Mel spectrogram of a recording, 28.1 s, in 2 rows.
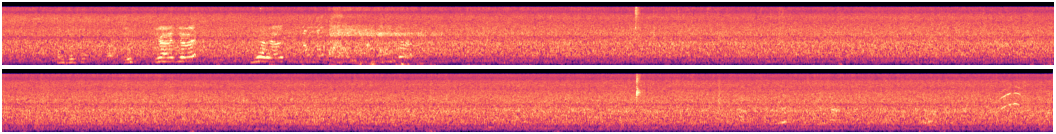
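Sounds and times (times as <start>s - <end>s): stream rushing over rocks: 0.0s - 28.0s.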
